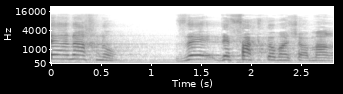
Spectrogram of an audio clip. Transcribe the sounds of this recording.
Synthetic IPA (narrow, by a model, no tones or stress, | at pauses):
eanaχnu | zed̪efakt̪o̞maʃeamaʁ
